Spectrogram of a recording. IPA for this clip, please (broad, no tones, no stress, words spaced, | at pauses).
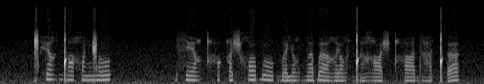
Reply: ǁʰɪʁ ŋ͡ǃɑχoŋ͡ǁo | seːʁqʰɐqeʃχo ɓoːɡ͡bɐjʉʁbɐ ɓɐːʁjoʁɡ͡ǃɐ ʁɑːʃqʰɐːdʱaǃʼɐ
